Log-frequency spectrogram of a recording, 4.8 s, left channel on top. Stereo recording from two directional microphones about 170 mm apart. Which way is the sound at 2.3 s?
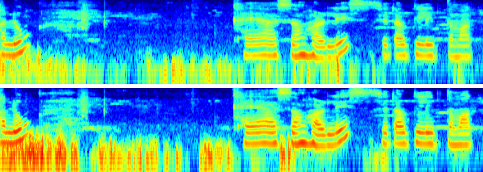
20° right (ahead or behind).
